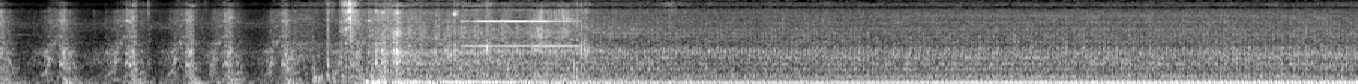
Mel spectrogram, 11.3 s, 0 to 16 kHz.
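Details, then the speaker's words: Damaged Copart 2.0 Audi A3 saloon, previously a non-starter, first start after fitting a new throttle body: a few cranking beats, catches at about three seconds, settles into a steady, even idle with dash lights on; normal start and idle. "seems to be running really good. Actually, I've got that to sort out as well, but seems like it's running all right."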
